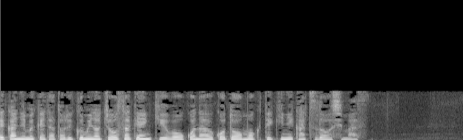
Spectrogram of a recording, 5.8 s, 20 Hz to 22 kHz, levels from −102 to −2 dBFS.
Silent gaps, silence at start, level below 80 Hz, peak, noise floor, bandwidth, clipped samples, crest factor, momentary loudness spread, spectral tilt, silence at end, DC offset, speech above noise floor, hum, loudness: none; 0 s; -64 dBFS; -6 dBFS; -62 dBFS; 8 kHz; under 0.1%; 16 dB; 7 LU; -5.5 dB/octave; 1.3 s; under 0.1%; 41 dB; none; -22 LUFS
